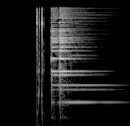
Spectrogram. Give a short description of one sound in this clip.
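A small bell rings once and slowly fades.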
